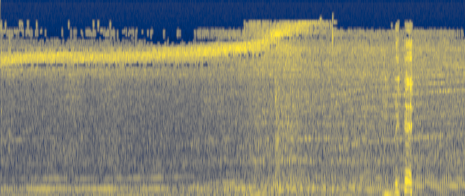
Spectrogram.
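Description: muscle car engine revving

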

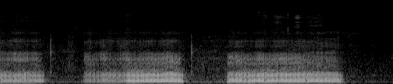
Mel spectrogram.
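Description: dog growling

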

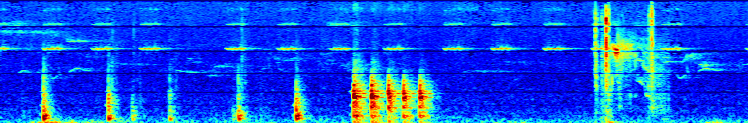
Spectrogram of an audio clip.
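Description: knocking on a door

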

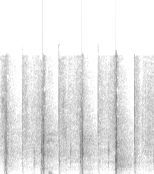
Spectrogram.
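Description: shuffling tarot cards

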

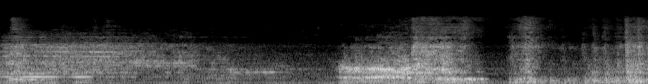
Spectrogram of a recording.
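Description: cougar roaring

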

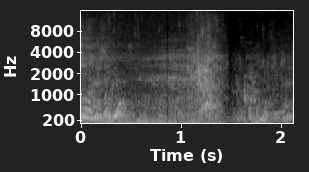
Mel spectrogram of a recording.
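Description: water poured

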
